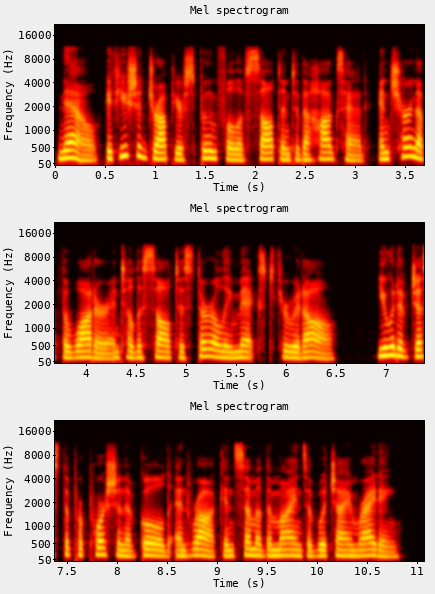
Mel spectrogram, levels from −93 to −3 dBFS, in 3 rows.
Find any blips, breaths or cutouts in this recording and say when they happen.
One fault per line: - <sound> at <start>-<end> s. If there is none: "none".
none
